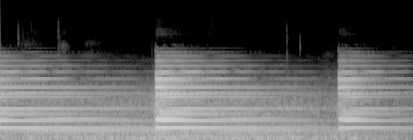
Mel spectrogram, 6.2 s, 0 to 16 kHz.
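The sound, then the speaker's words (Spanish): A clock tower bell strikes at midnight: two heavy, deep strikes land a few seconds apart over the fading ring of an earlier one. Each blow rings out loudly with a rich metallic hum that decays slowly. “Vosotros preguntáis cómo hacer que el Big Ben dé 13 campanadas al llegar la medianoche.”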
